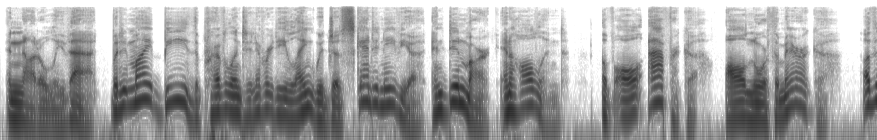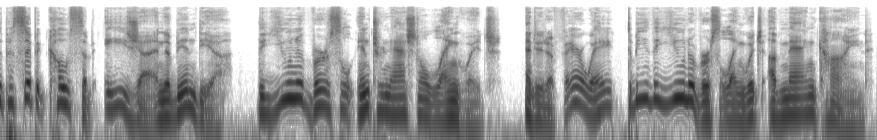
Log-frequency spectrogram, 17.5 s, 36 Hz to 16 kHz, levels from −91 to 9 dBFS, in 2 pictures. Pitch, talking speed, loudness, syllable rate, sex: 125 Hz, 170 wpm, -18 LUFS, 5.5 syllables/s, male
